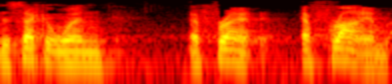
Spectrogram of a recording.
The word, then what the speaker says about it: Ephraim: I'm trying to learn how to say that right. Ephraim. Craig Hartman insisted that we say it right this summer on the Holy Land tour. Every time I would say Ephraim, he would say, "Don't blaspheme my family name."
